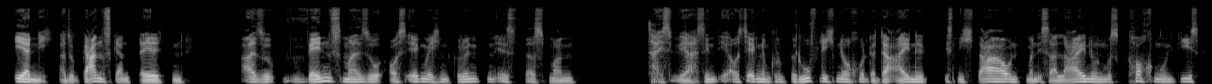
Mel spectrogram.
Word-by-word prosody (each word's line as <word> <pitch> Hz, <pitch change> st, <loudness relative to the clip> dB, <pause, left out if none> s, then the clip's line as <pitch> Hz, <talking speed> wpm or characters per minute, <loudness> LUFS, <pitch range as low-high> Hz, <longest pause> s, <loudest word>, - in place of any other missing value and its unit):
Eher 130 Hz, -3 st, +10 dB
nicht, 105 Hz, -, +1 dB
also, 100 Hz, +1 st, -3 dB
ganz, 125 Hz, +4 st, +4 dB
ganz 105 Hz, -1 st, -3 dB
selten. 100 Hz, 0 st, +3 dB, 0.6 s
Also, 115 Hz, 0 st, 0 dB
w 120 Hz, -4 st, -11 dB
wenn's 130 Hz, +5 st, +5 dB
mal 115 Hz, -2 st, +2 dB
so 110 Hz, -2 st, -1 dB
aus 105 Hz, +1 st, -3 dB
irgendwelchen 115 Hz, -4 st, 0 dB
Gründen 125 Hz, +5 st, -2 dB
ist, 115 Hz, -3 st, -5 dB
dass 100 Hz, 0 st, -5 dB
man 95 Hz, -1 st, -3 dB, 0.8 s
sei's, -, -, -2 dB
wir 100 Hz, -1 st, -1 dB
sind 110 Hz, -2 st, -2 dB
ir -, -, -6 dB
aus 120 Hz, -1 st, -4 dB
irgendeinem 125 Hz, -4 st, +1 dB
Grund 120 Hz, -2 st, -7 dB
beruflich 130 Hz, +4 st, 0 dB
noch 120 Hz, -5 st, -1 dB
oder 110 Hz, -6 st, -4 dB
der 85 Hz, -, +1 dB
eine 110 Hz, +2 st, +2 dB, 0.2 s
ist -, -, -9 dB
nicht 100 Hz, -2 st, -5 dB
da 130 Hz, -1 st, +4 dB
und 115 Hz, -5 st, +1 dB
man 105 Hz, 0 st, -2 dB
ist -, -, -5 dB
alleine 105 Hz, +7 st, +2 dB
und 110 Hz, -, +1 dB
muss 110 Hz, -1 st, -4 dB
kochen 135 Hz, -5 st, -3 dB
und 105 Hz, -2 st, -4 dB
dies 135 Hz, -1 st, -1 dB
110 Hz, 205 wpm, -24 LUFS, 100-125 Hz, 0.8 s, Eher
